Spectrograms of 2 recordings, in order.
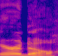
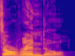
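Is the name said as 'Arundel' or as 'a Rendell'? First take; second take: Arundel; a Rendell. First: The name is said like 'Arundel'. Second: The name is said like 'a Rendell'. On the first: The speaker calls it wrong. "I've been saying Arundel" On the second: The speaker calls it right. "It's a Rendell"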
